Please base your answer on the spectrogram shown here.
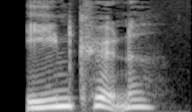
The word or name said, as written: enkønnet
